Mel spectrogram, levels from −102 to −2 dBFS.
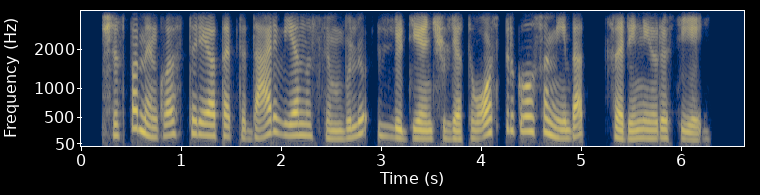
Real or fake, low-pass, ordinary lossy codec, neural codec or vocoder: fake; 3.6 kHz; Opus, 24 kbps; codec, 16 kHz, 4 kbps, X-Codec, WavLM features, trained on Multilingual LibriSpeech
